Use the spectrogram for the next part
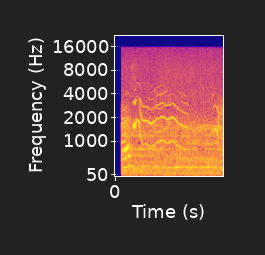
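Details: Puppies whining: a thin, high, drawn-out whimper that wavers and slowly falls in pitch, followed by a shorter faint whine at the end.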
